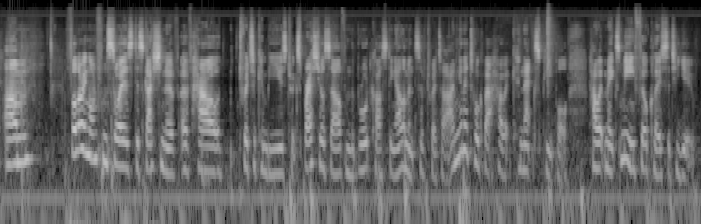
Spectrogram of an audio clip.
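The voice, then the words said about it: Speaks with a noticeable accent. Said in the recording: “we're going to bring out the big guns into our argument now, which is my accent.”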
